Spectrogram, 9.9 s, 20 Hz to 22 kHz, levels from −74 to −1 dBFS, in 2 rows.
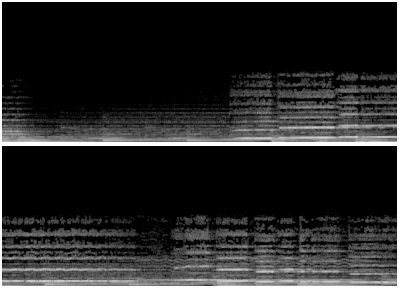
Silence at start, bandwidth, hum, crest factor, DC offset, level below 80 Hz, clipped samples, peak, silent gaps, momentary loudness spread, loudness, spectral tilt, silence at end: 0 s; 11.5 kHz; none; 16 dB; under 0.1%; -38 dBFS; under 0.1%; -4 dBFS; none; 16 LU; -19 LUFS; -4 dB/octave; 0 s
